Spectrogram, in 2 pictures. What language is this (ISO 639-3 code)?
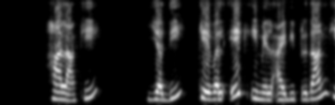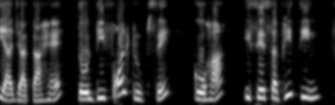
hin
